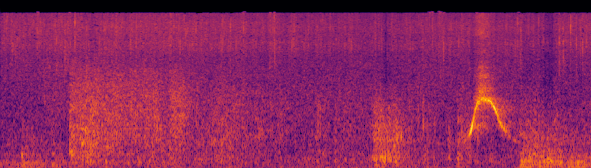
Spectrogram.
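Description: Heavy rain pours steadily while deep thunder rumbles and swells underneath, with a brief rising-and-falling whistle-like tone cutting through near the end. No one speaks.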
